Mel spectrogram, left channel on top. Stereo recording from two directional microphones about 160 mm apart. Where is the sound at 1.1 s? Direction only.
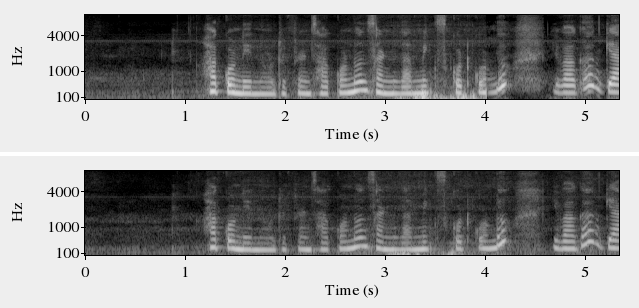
35° left (ahead or behind).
